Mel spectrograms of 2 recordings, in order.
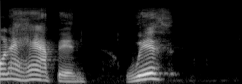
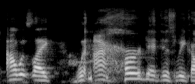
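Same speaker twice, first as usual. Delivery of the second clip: usual speaking voice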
